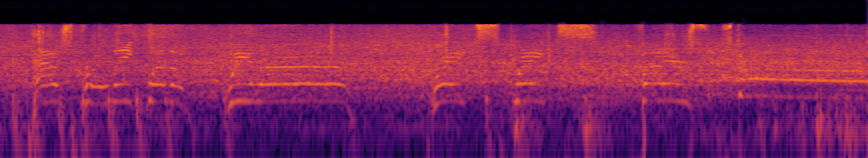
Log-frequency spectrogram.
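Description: Skates scrape and sticks clack on ice.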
